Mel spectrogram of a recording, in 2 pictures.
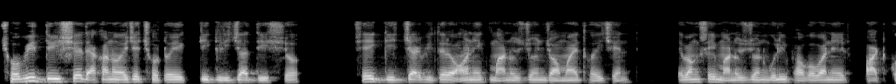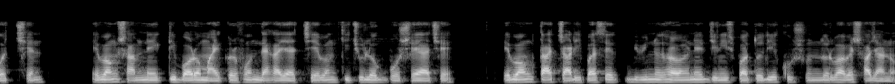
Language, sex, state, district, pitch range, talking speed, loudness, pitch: Bengali, male, West Bengal, Kolkata, 100-115 Hz, 145 wpm, -16 LUFS, 105 Hz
